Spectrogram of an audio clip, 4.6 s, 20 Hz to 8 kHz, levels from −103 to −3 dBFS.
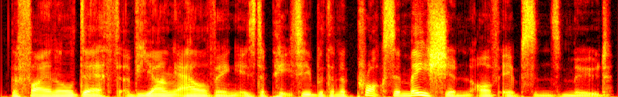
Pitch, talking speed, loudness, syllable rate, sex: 105 Hz, 180 wpm, -17 LUFS, 5.2 syllables/s, male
